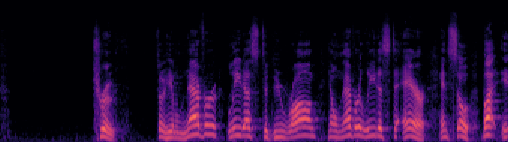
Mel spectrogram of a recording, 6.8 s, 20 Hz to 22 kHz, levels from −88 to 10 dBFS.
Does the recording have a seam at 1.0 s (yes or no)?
yes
